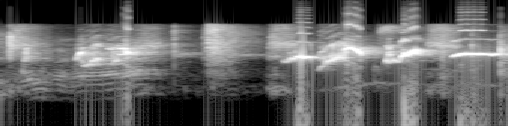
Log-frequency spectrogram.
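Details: White-rumped shama from Medan giving full 'tembakan' song, here mostly scratchy chattering bursts broken by brief bright whistles and ringing upslurred notes.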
